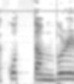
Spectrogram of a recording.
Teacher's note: 꽃덤불은 치읓이 디귿으로 변하는 음절의 끝소리 규칙이 있고요. 디귿이 쌍디귿으로 변하는 된소리 되기 있죠. 이두 가지는 모두 교체에 해당이 되니까 역시 맞는 선지.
